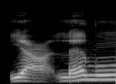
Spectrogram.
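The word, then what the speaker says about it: يعلم: ইয়ালামু মা বাইনা আইদিহিম ওয়া মা খালফাহুম, এখানে ইয়ালামু, এখানে আইনের উচ্চারণ করতে হবে চাপ দিয়ে, ইয়ালামু। অধিকাংশ লোক ইয়ালামু বলে, ইয়ালামু আইনের উচ্চারণ বাদ দিয়ে ফেলে।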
